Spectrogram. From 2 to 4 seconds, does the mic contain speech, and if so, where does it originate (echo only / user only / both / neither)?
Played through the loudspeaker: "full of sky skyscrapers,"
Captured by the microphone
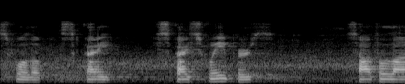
echo only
